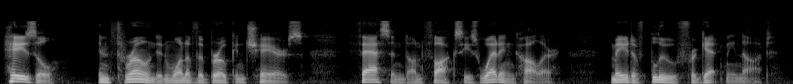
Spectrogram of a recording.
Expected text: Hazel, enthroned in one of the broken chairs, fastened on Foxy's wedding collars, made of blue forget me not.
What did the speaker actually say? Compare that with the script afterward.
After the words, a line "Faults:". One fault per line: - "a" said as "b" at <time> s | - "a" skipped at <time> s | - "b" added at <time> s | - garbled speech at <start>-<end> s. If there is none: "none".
Hazel, enthroned in one of the broken chairs, fastened on Foxy's wedding collar, made of blue forget me not.
Faults:
- "collars" said as "collar" at 5.1 s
